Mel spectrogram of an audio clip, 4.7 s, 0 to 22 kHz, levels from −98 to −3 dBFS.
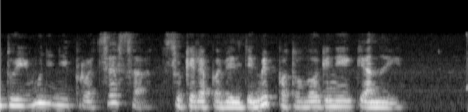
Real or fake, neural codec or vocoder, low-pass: real; none; 7.2 kHz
